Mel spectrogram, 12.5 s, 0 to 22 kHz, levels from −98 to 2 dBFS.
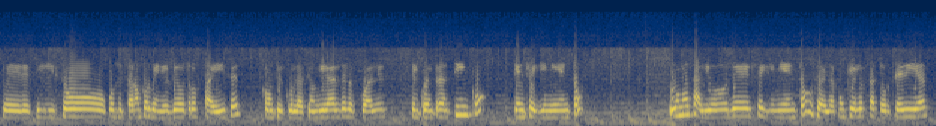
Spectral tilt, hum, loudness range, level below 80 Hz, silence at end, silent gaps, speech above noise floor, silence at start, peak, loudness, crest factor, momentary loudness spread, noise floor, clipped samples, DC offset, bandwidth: -8 dB/octave; none; 2 LU; -52 dBFS; 0.15 s; none; 27 dB; 0.05 s; -2 dBFS; -17 LUFS; 14 dB; 6 LU; -43 dBFS; under 0.1%; under 0.1%; 5.4 kHz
